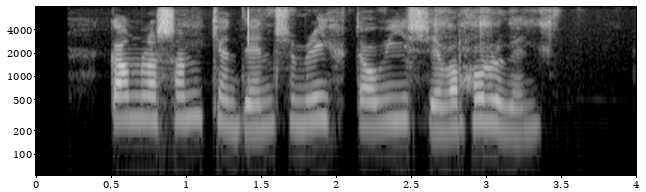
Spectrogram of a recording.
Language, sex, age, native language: Icelandic, male, 12, Icelandic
